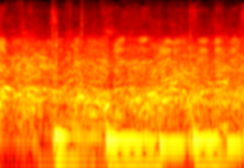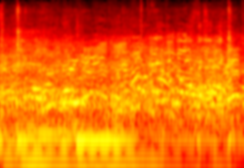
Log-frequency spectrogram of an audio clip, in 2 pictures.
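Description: Upright double bass playing a solo line of low notes, each held about half a second to a second before stepping to the next pitch. Audience chatter runs over it.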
